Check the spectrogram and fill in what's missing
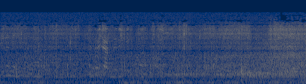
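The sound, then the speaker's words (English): A busy Ginza street in Tokyo on a typical Saturday night in spring: a dense, steady wash of crowd murmur and traffic rumble, growing slightly louder toward the end, with indistinct voices throughout. “This is the way the Ginza sounds on a Saturday night, typical Saturday night in spring.”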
